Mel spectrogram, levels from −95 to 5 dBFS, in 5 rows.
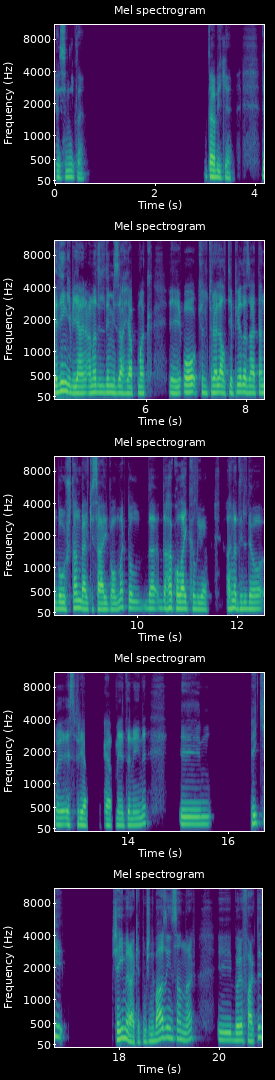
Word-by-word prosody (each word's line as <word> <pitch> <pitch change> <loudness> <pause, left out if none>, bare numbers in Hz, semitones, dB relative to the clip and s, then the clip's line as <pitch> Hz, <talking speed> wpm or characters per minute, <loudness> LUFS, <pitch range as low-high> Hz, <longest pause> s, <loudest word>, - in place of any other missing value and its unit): kesinlikle. 130 -4 -5 2.5
Tabii 135 -4 +4
ki. 115 -2 -7 0.6
Dediğin 175 +5 +6
gibi, 145 -5 +2
yani, 135 0 +3
ana 145 +2 +2
dilde 145 0 0
mizah 140 -2 +1
yapmak, 130 0 -1 0.3
eee, 135 0 0
o 150 0 +6
kültürel 145 0 +1
altyapıya 145 +3 +1
da 155 - +4
zaten 140 0 0
doğuştan 140 +4 +2
belki 130 -1 +1
sahip 125 0 +1
olmak 160 +8 -2
dol 145 -2 -2 0.2
da 145 0 -2
daha 150 +1 +2
kolay 145 -2 +4
kılıyor 130 -2 -3 0.4
ana 145 -1 +1
dilde 135 0 0
o, 135 +1 -2
eee, 140 - 0
espri 140 -1 -2
yap 130 -1 +2 0.2
şaka 130 +2 -6
yapma 130 +1 -3
yeteneğini. 135 +5 -3 0.7
Emm, 150 0 0 0.8
peki, 185 +5 -3 0.9
şeyi 175 +4 +3
merak 120 - +2
ettim; 115 +1 -7
şimdi 135 +2 -3
bazı 195 +7 +3
insanlar, 185 -1 -3 0.4
iii, 155 -2 -1
böyle, 150 0 +3
farklı 150 +8 -1
140 Hz, 130 wpm, -23 LUFS, 135-155 Hz, 2.5 s, Dediğin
